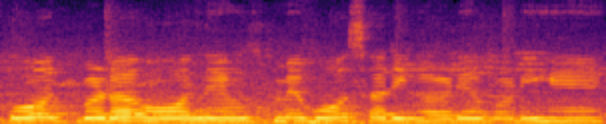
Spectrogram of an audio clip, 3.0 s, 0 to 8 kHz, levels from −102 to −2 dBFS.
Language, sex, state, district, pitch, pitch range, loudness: Hindi, female, Rajasthan, Barmer, 225 Hz, 220-225 Hz, -14 LUFS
